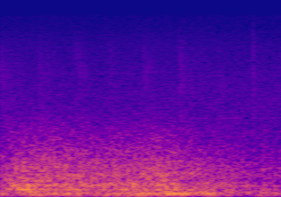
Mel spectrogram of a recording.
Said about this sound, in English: a lot of heavy rain. Probably one of the top five nights in my life of thunderstorms.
